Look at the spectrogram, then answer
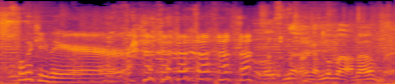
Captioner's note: laughing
